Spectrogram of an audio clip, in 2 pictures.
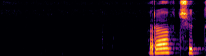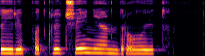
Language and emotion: Russian, sad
